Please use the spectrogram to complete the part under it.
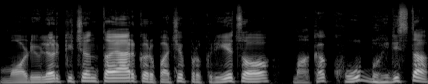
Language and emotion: Goan Konkani, fearful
